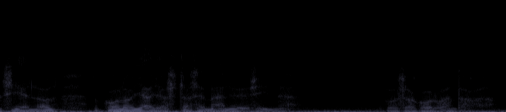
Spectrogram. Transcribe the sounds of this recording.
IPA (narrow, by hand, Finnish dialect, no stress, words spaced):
sielː on̞ kolojɑ jostɑ se mænøː sinːe tuosːɑ korʋɑn tɑɡ̊ɑnɑ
